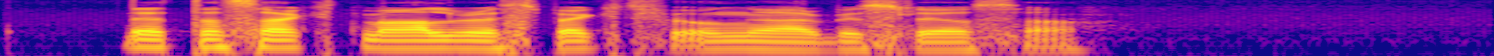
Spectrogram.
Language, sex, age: Swedish, male, 25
